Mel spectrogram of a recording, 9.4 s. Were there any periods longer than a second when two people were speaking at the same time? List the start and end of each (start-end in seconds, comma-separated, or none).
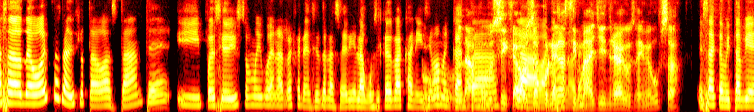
5.3-7.4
